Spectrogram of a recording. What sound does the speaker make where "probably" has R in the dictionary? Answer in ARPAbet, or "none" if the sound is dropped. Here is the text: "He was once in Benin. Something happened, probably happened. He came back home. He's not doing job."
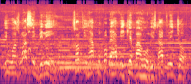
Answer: R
